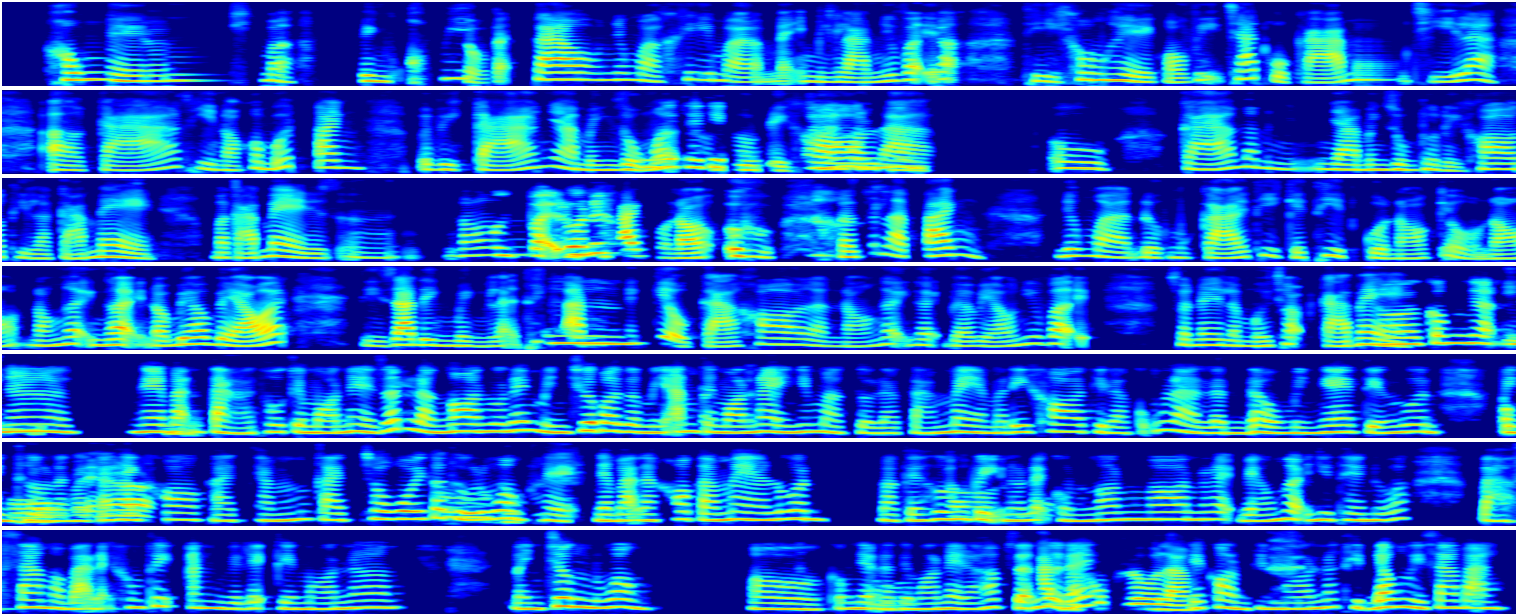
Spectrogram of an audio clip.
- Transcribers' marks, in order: distorted speech; unintelligible speech; tapping; other background noise; unintelligible speech; chuckle; unintelligible speech; laugh
- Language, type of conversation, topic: Vietnamese, podcast, Tết ở nhà bạn thường có những món quen thuộc nào?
